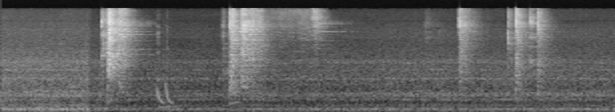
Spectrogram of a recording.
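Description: Metal utensils clattering against dishes or cookware: four short, sharp clatters, the last one doubled, over a steady low hum.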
